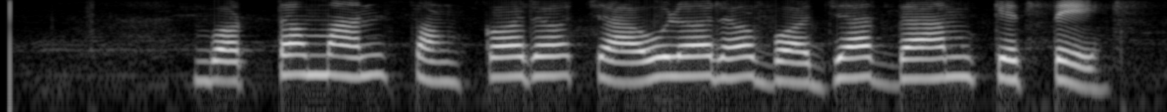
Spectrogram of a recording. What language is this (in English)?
Odia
